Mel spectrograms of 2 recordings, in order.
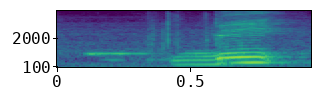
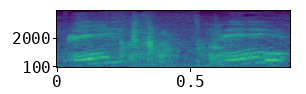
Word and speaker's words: Wie: ¿Wie ist Kolumbien? Okay. Trata de pronunciar la W, no vi, sino ¿Wie ist Kolumbien?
